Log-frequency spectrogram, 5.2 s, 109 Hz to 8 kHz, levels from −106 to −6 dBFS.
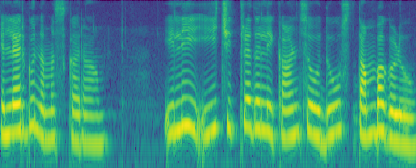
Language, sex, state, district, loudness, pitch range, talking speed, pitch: Kannada, female, Karnataka, Bellary, -17 LUFS, 235-290 Hz, 80 wpm, 260 Hz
